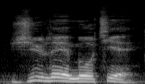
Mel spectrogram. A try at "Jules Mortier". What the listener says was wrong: The T's are usually silent. Like, we don't say the T's so much. Like, They're more H.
